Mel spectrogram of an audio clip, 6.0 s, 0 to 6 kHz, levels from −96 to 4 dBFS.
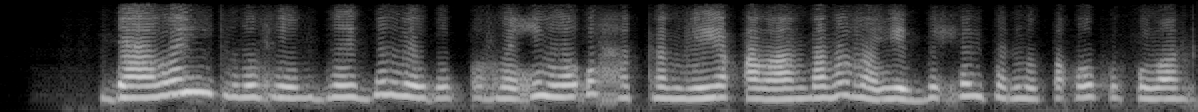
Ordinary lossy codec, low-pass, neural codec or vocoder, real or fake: none; 5.4 kHz; codec, 16 kHz, 0.5 kbps, FreqCodec, smaller model; fake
